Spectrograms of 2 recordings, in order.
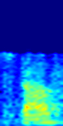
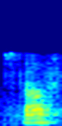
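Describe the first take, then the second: No difference in how they are said.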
